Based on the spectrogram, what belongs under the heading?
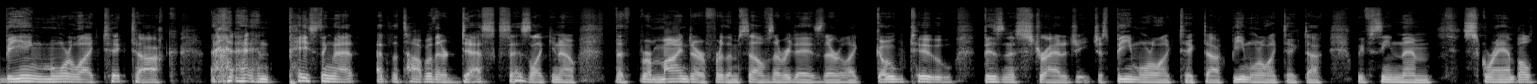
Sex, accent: male, American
